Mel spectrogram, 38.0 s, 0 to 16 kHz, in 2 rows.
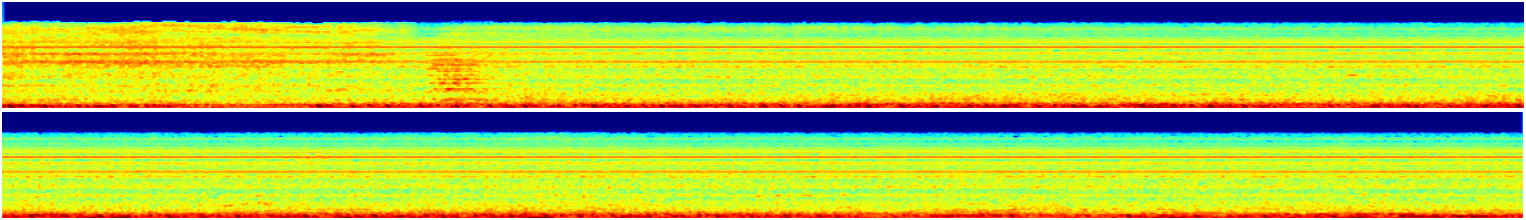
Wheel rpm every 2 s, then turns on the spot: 0, 0, 0, 0, 0, 0, 0, 0, 0, 0, 0, 0, 0, 0, 0, 0, 0, 0, 0.
none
